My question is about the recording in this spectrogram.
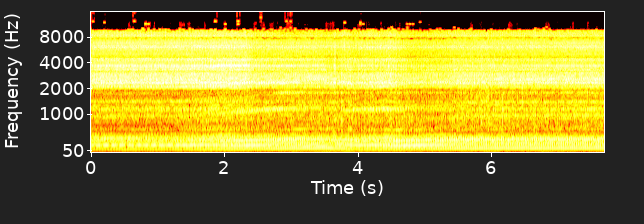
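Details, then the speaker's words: Kawasaki Vulcan S 650 riding after new chain and sprockets with properly adjusted chain tension: steady even engine drone with smooth pitch rises on throttle, no chain slap or clatter; normal running, smoother than before. "I thought I'll include this part just so you can really hear the power of the bike and the smoothness of it."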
